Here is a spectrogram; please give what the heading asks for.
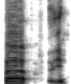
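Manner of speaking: hiccup jolts the words; talking between hiccups. Real, not acted. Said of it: "why have I got hiccups now".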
